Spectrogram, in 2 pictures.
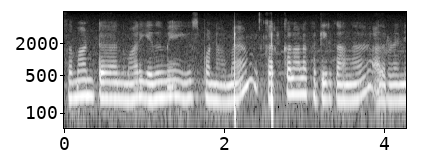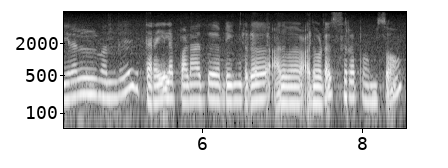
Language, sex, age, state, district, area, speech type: Tamil, female, 45-60, Tamil Nadu, Thanjavur, rural, spontaneous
